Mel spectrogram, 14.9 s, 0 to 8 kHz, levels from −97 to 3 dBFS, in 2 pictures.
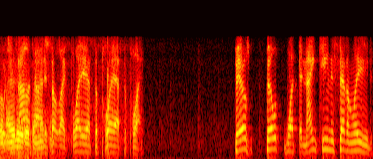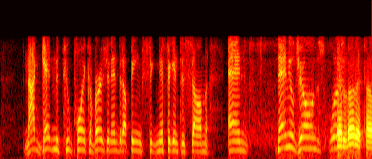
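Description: Across the whole recording the speech has a buzzy, gravelly roughness, clearly audible throughout, and a narrow telephone band running from about 150 Hz to 3.6 kHz, with nothing at all above 3.8 kHz. This is the GSM full-rate codec. It rebuilds each sound from a vocal-tract model fed by a coarse, regularly spaced pulse excitation, which fits a 13 kbps channel and gives the speech its rasp.

Right at the start, from 0.00 to 0.04 s, the level dips by about 5 dB. It dips again by about 5 dB within 0.34 to 0.72 s, turning the speech down in short patches totalling roughly 150 ms. Near 12.97 to 13.02 s a sharper dip of about 10 dB briefly turns the speech down. The likely cause is speech suppressed in double talk: the echo canceller could not separate this talker from the far-end echo while both sides spoke, so it turned this side down too.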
